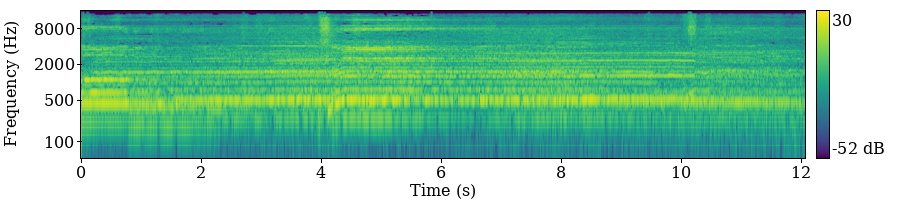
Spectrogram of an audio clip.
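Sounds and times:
man singing a long note: 0:00.0 - 0:12.0.

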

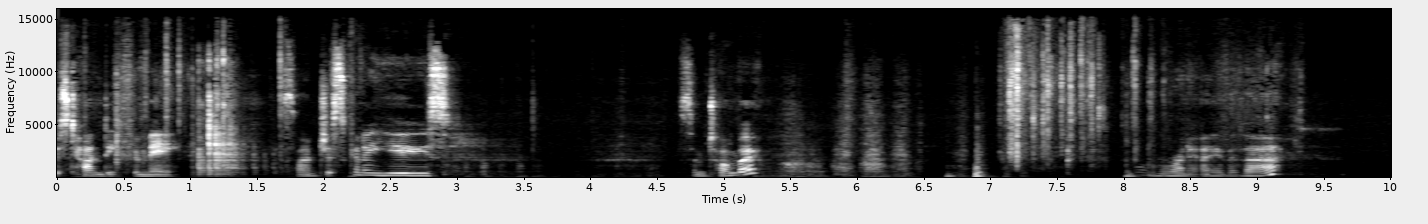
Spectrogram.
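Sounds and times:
crinkly paper rustling: 0:07.0 - 0:08.8.

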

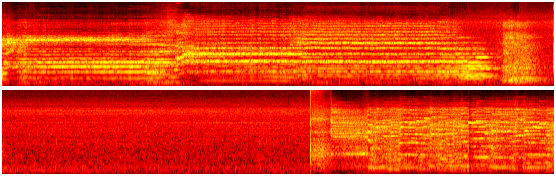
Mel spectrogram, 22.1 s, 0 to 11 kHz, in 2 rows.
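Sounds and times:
recorded music: 0:00.0 - 0:11.0, 0:17.2 - 0:22.0
faint steady hiss: 0:00.0 - 0:22.0
sharp knock: 0:17.2 - 0:18.4.

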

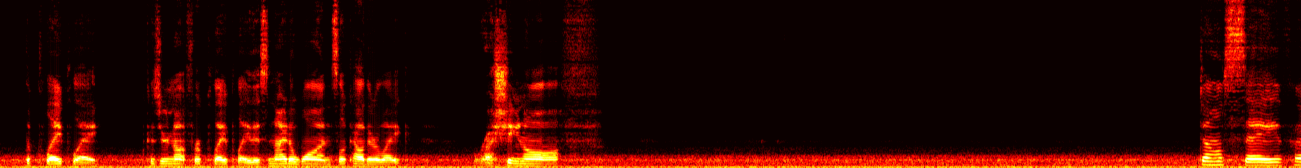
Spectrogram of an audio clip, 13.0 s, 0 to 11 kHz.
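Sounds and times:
car cabin rumble and hum: 0:00.0 - 0:13.0.

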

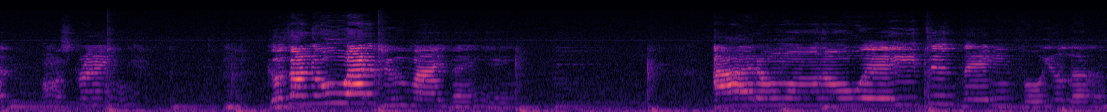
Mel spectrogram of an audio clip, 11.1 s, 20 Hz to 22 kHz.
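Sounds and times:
man singing: 0:00.0 - 0:01.5, 0:02.7 - 0:05.3, 0:07.1 - 0:11.0
acoustic guitar strums: 0:00.0 - 0:11.0.

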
